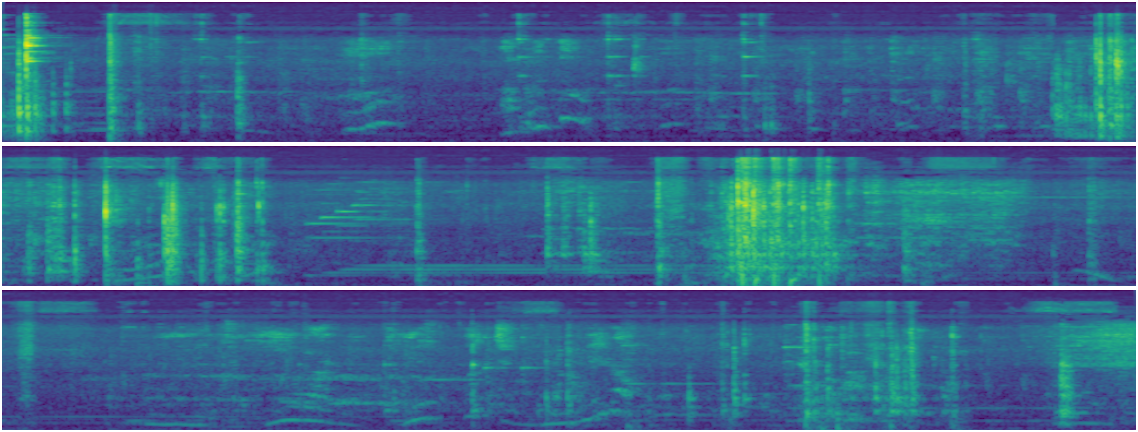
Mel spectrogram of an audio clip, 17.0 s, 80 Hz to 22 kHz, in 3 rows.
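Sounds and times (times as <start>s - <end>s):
small engine being cranked: 9.2s - 10.1s.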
